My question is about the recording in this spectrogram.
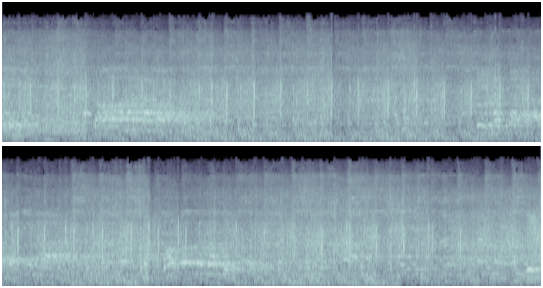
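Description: Music played over a stadium's public-address loudspeakers, mixed with voices and crowd noise from the stands.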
